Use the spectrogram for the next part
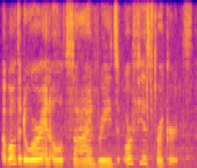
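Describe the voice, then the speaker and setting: A woman's voice: a little high, steady tone, normal speed, mellow, a little hiss or hum. A woman narrating a visual novel in a let's play, reading expressively and dropping in casual side remarks. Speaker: gaming video creator reading a visual novel aloud.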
